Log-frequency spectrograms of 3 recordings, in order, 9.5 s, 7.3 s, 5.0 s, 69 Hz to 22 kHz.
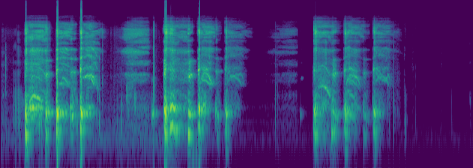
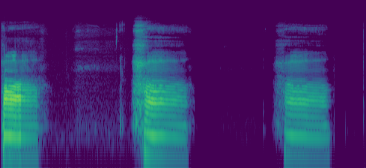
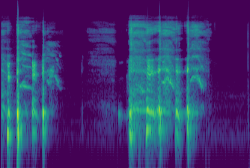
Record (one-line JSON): {"three_cough_length": "9.5 s", "three_cough_amplitude": 32768, "three_cough_signal_mean_std_ratio": 0.4, "exhalation_length": "7.3 s", "exhalation_amplitude": 31850, "exhalation_signal_mean_std_ratio": 0.35, "cough_length": "5.0 s", "cough_amplitude": 32768, "cough_signal_mean_std_ratio": 0.37, "survey_phase": "beta (2021-08-13 to 2022-03-07)", "age": "65+", "gender": "Male", "wearing_mask": "No", "symptom_none": true, "smoker_status": "Never smoked", "respiratory_condition_asthma": false, "respiratory_condition_other": false, "recruitment_source": "REACT", "submission_delay": "1 day", "covid_test_result": "Negative", "covid_test_method": "RT-qPCR", "influenza_a_test_result": "Negative", "influenza_b_test_result": "Negative"}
